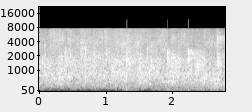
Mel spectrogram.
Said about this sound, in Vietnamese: Rồi xin một tràng pháo tay để cảm ơn hai sơ.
